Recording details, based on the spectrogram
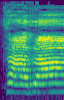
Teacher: Percebam que a sílaba que mais demora a ser pronunciada é ra. Portanto, ra é a sílaba tônica.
